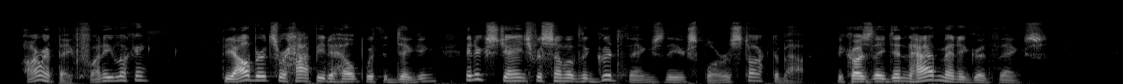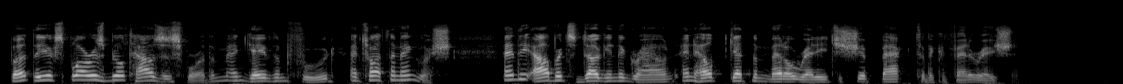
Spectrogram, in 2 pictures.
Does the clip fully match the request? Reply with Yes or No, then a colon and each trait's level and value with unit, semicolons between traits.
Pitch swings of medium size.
No: wide, 6.9 semitones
